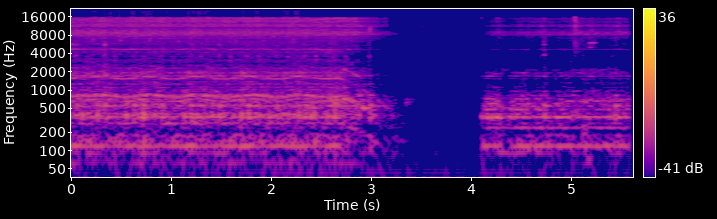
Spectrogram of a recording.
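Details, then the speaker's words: Sewing machine motor on a Sailrite Worker B 100-230V power pack, run from an AutoZone 400-watt modified sine wave inverter, low on wattage. Audible cycling; the hum sags and drops out about a second, then surges back; hesitation, not ideal. "and you're going to get some hesitation so uh not uh ideal for this system"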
